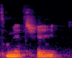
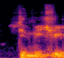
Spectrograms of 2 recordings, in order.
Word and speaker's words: Dimitri: Absolutely correct. Just Dimmitri. Dimitri. say the most, you know, basic Russian name you can think of.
